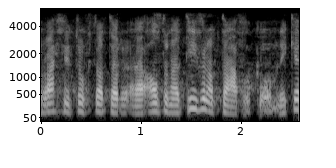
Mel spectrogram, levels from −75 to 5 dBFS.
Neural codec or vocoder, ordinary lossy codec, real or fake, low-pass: vocoder, 22.05 kHz, 80 mel bands, HiFi-GAN; MP3, 48 kbps; fake; 5.4 kHz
